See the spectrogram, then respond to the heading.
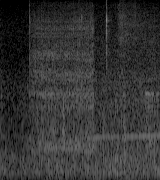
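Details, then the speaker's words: Sega Dreamcast not reading discs, on the bench partly disassembled with a wedge on the corner to make the disc spin: faint steady whir of the disc spinning up with light ticking as the laser moves, reading the disc; normal optical drive spin-up and laser seek. "you can hear the laser moving. I don't know if you can hear that, but there you go. It's spinning the disc up and it's reading it."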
